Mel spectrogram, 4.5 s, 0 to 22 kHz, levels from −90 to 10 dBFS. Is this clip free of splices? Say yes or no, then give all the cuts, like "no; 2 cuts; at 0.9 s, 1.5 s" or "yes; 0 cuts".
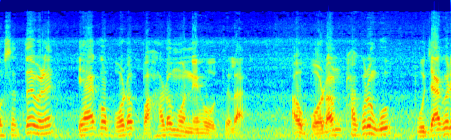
no; 1 cut; at 2.7 s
